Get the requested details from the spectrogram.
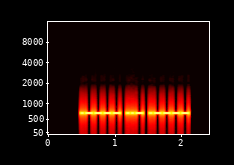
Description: Morse code, heard as a keyed tone, about 36 wpm, 700 Hz. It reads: 1U1
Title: Three Challenging Letter-Number Combinations 35wpm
